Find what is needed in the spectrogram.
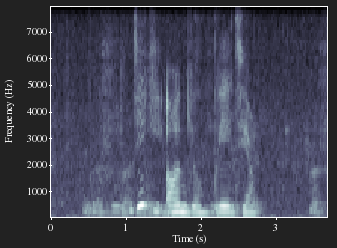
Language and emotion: Russian, positive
